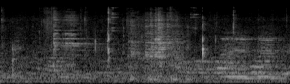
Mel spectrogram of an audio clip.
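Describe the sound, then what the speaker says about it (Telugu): Metal spatula clinking against a pan while a dosa is flipped, a few light, bright taps and scrapes spread through the moment, close and moderately quiet over soft kitchen background. "అట్టు కాలిన తర్వాత తిప్పేసింది"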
